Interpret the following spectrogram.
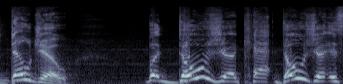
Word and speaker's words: Doja: It's pronounced Doja? What did you think it was pronouncing it? Yeah, I want to hear that. Duga.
